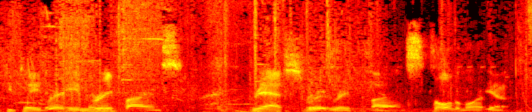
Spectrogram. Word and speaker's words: Ralph Fiennes: Ray Fiennes.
